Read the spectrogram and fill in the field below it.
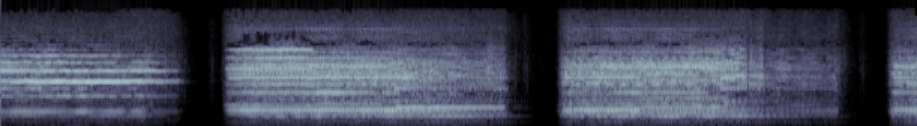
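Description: A moving train's whistle sounds in three long, loud, steady blasts separated by brief pauses, with a low rumble beneath and no voices.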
